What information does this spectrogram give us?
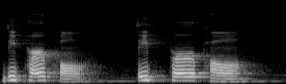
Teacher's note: in the American accent, we pronounce it like deep purple with a very strong and colored R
